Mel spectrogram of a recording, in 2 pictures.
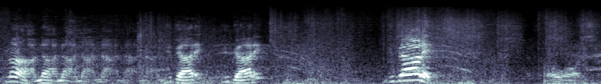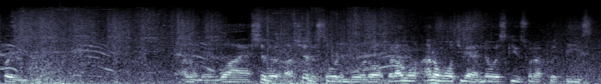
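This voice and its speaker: A man giving excitable, trash-talking live commentary while streaming a game, swearing and bursting into laughter. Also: fairly low pitch, brisk. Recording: noisy background.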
